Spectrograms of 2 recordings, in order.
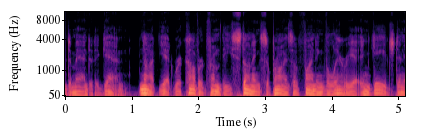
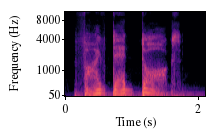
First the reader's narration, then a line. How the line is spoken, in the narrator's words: exclaimed Techotl, ghastly exultation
